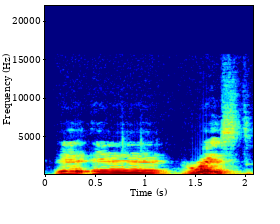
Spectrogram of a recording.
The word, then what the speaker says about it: wrist: Wrist, no pronunciamos la W.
